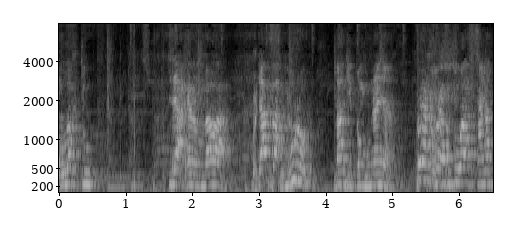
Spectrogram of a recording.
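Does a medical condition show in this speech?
No.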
